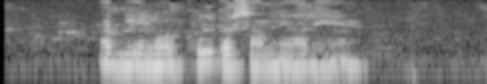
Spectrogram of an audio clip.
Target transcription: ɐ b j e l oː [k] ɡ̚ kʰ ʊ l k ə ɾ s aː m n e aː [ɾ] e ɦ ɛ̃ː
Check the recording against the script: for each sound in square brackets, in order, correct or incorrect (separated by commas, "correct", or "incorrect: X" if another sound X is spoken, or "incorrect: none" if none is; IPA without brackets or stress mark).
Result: incorrect: none, correct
